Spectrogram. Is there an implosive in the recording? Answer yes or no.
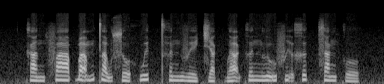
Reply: yes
